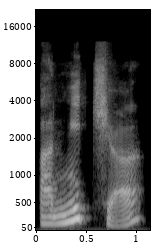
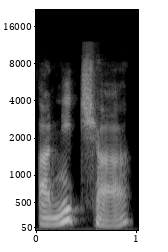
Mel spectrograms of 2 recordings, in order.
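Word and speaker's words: anicca: all impermanent they are anicha in the in the poly language the word is anicha in Sanskrit it's Ana same word just a slight different pronunciation but this idea of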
